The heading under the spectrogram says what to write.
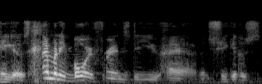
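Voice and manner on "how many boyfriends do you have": distinctive voice with pitch swooping up and down. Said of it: "he had a very distinct voice".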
